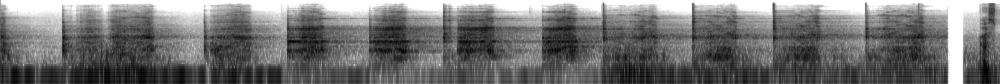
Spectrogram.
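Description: Hand file rasping over a steel axe head in repeated push strokes, about two a second, with a faint metallic ring, as the bit is filed toward an edge. The filing stops abruptly just before the end.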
